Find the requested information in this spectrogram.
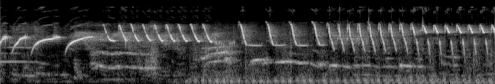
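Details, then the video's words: Canary training song meant to teach other canaries: opens with rising whistled sweeps, then fast, regular, high trill bursts, with a steady low hum underneath from about two seconds onward. "Suara burung kenari GACOR Cengkok Mewah istimewa mantap ‼️ cocok untuk masteran kenari lainnya"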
